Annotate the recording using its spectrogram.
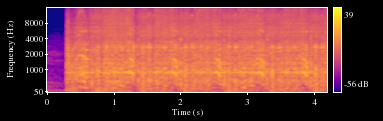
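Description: Ford AU Falcon inline-six cranking on its starter motor without firing, with a rhythmic beat as each compression stroke comes round. The engine is spun with the fuel pump relay removed so that a compression gauge can read one cylinder, here building to about 230 psi. It starts suddenly about a quarter second in.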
